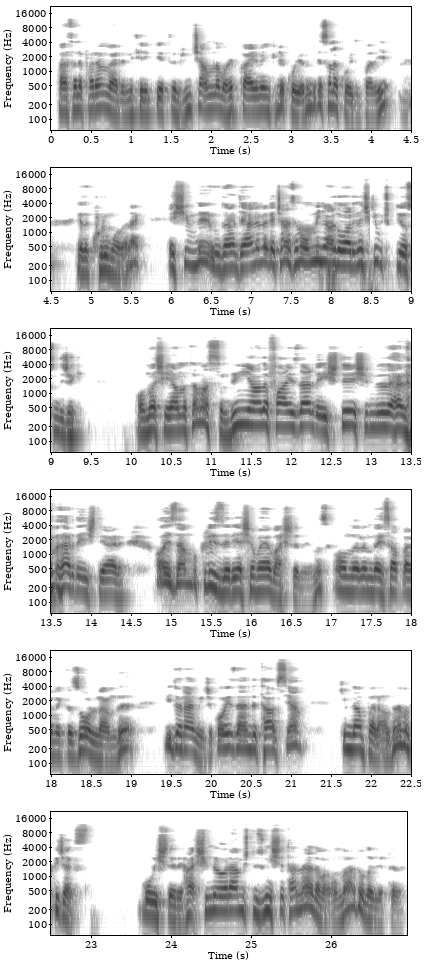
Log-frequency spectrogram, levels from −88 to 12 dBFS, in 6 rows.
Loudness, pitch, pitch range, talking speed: -23 LUFS, 175 Hz, 155-205 Hz, 175 wpm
